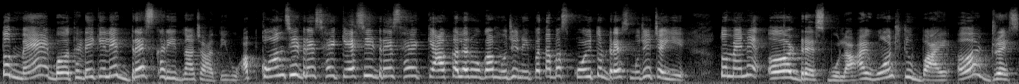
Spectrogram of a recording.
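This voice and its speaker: A woman's voice: very high voice, expressive, a bit bright. A woman teaching English grammar in a patient classroom style, with an Indian English accent, repeating points and checking that students follow. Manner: reads English example sentences slowly and deliberately.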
